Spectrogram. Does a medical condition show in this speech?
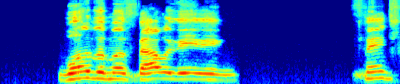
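Yes: cerebral palsy; congenital.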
